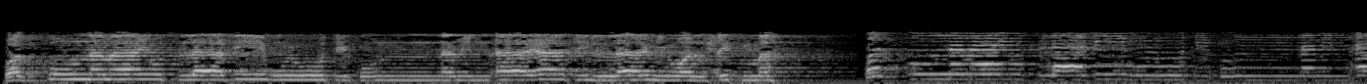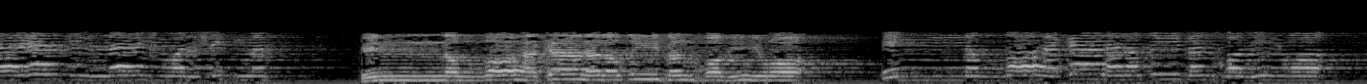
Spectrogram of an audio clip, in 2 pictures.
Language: Arabic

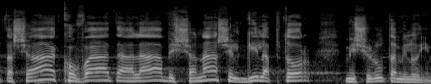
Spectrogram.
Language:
Hebrew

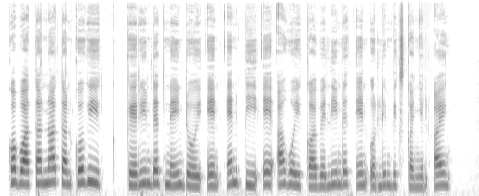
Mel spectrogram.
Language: Kalenjin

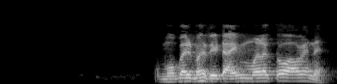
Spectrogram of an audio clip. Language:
Gujarati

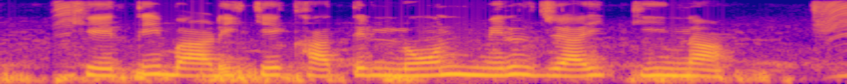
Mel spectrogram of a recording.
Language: Bhojpuri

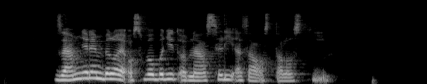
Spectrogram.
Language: Czech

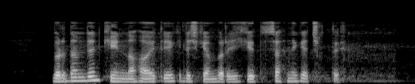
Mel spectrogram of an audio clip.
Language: Uyghur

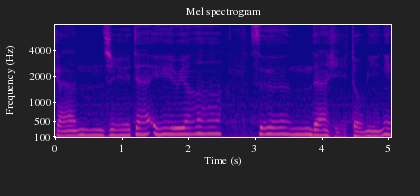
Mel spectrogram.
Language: Japanese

